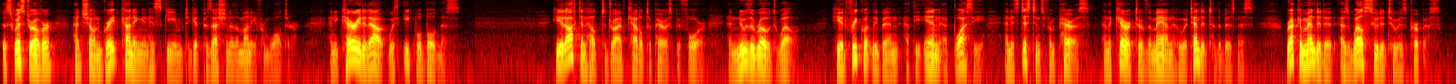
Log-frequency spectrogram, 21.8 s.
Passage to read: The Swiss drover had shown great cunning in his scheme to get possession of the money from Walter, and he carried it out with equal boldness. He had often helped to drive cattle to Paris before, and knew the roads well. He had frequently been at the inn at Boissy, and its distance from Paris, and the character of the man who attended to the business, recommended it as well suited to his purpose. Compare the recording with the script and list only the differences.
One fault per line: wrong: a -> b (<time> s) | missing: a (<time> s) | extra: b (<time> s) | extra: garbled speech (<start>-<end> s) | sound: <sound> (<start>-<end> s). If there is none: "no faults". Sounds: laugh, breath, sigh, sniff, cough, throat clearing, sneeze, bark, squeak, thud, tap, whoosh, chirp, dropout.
no faults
